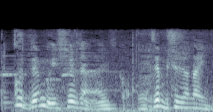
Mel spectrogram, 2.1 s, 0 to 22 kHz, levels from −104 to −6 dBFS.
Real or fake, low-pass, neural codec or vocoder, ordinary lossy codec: real; 7.2 kHz; none; Opus, 64 kbps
